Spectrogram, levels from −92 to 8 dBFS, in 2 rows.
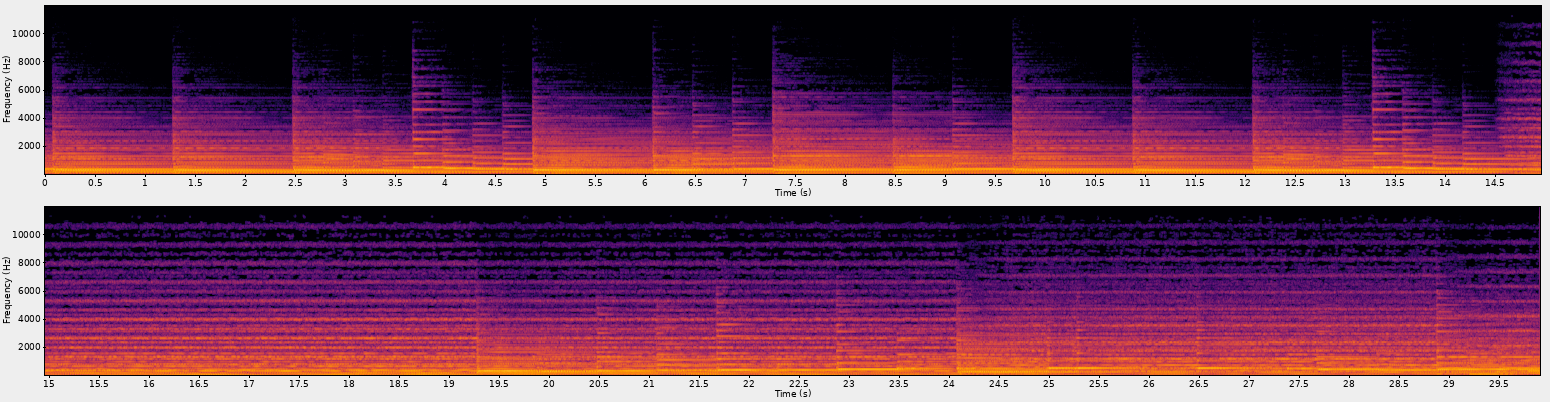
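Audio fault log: No faults were heard anywhere in this audio.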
